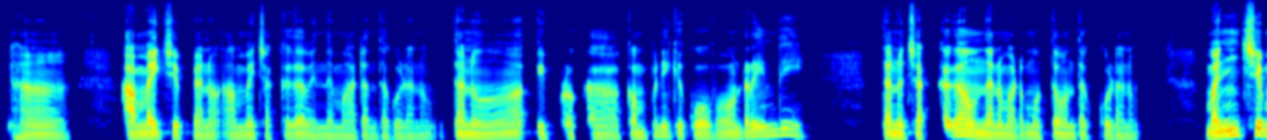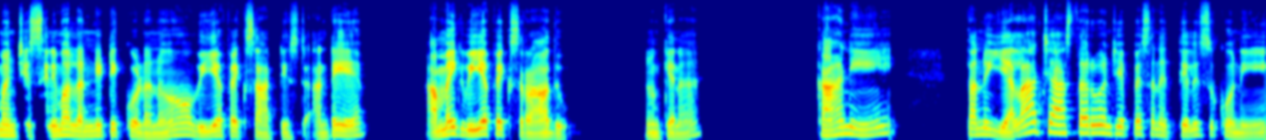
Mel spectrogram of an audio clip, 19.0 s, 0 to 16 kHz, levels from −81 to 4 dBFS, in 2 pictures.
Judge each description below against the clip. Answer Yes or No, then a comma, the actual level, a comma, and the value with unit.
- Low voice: Yes, low, 115 Hz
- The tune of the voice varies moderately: No, wide, 6.4 semitones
